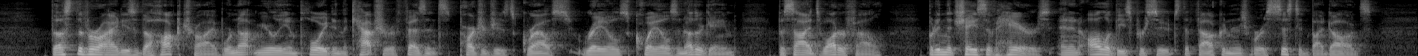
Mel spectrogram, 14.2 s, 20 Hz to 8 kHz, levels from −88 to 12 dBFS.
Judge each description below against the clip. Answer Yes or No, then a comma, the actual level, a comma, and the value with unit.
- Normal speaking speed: Yes, average, 185 wpm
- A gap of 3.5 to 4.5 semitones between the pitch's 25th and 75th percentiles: Yes, average, 3.9 semitones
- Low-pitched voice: Yes, low, 100 Hz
